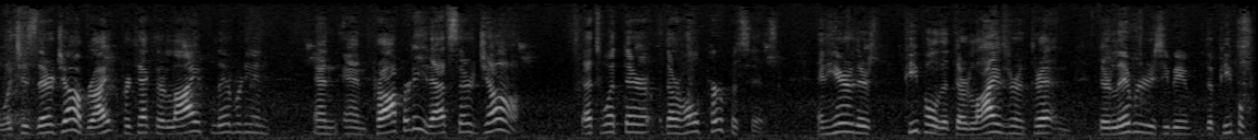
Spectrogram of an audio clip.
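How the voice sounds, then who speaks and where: Man, earnest and emphatic storyteller, slightly high voice, repeats himself, faint noise underneath. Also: poor audio. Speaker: interviewee recounting events. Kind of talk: conversational storytelling.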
